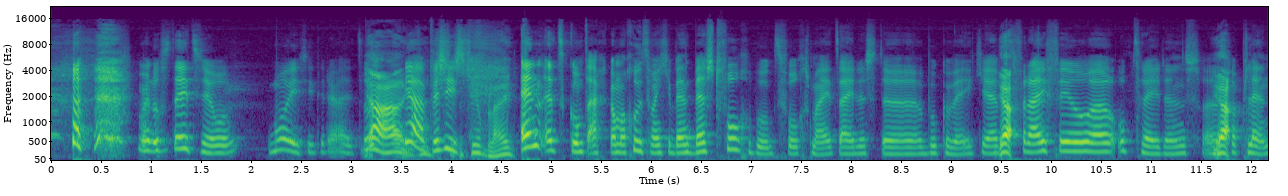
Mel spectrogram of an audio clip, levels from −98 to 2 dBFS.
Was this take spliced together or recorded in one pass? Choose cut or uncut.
uncut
